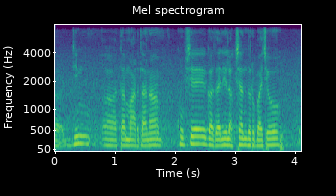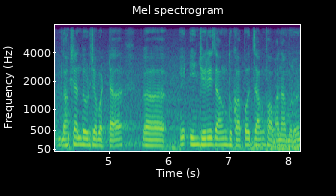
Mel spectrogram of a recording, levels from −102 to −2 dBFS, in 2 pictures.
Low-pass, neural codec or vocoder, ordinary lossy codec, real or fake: 7.2 kHz; vocoder, 44.1 kHz, 80 mel bands, Vocos; none; fake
